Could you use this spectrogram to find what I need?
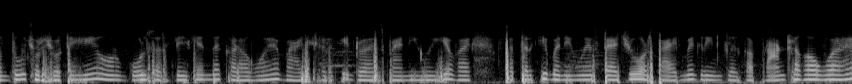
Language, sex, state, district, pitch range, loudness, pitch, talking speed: Hindi, female, Maharashtra, Mumbai Suburban, 195-220 Hz, -25 LUFS, 205 Hz, 230 wpm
